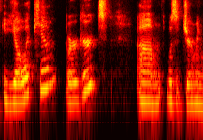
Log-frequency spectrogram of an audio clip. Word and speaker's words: Joachim: I learned that it's not waim which is the Spanish way of pronouncing it but the German Way is yoakim bergert um was a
